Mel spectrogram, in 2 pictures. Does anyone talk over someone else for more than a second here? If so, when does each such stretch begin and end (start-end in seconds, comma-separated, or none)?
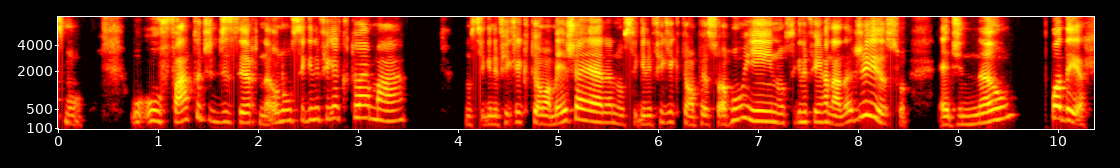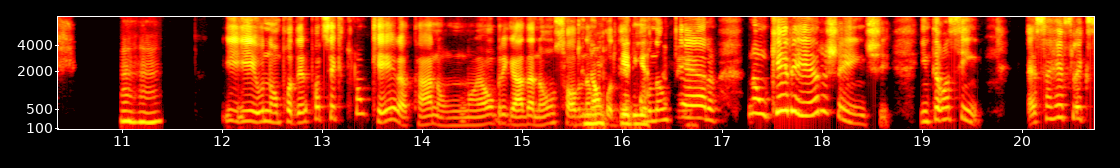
15.5-16.7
